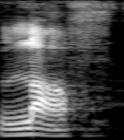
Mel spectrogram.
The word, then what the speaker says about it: laugh: Laugh, stand for laughing, and gh stand for f.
